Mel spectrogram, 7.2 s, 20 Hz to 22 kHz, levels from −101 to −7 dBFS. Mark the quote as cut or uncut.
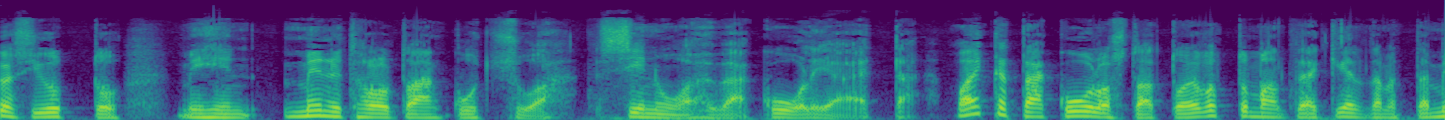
cut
